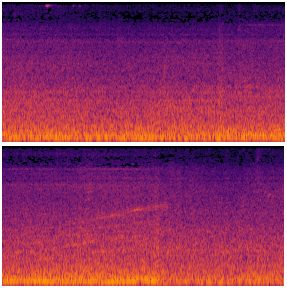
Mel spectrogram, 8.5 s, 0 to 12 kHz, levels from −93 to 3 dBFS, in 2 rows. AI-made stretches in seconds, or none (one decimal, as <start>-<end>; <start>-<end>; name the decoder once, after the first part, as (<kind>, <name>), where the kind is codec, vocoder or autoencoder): none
